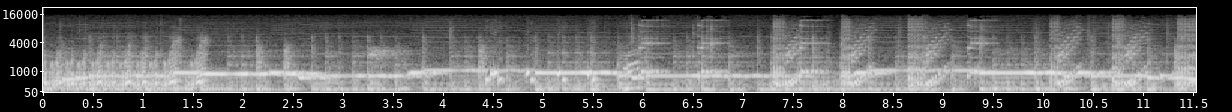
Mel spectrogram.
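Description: Comical fart sound effects from the Super Famicom game Super Genjin 2, sputtering bursts over a looping chiptune melody, loud and repeated in quick succession with no talk.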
